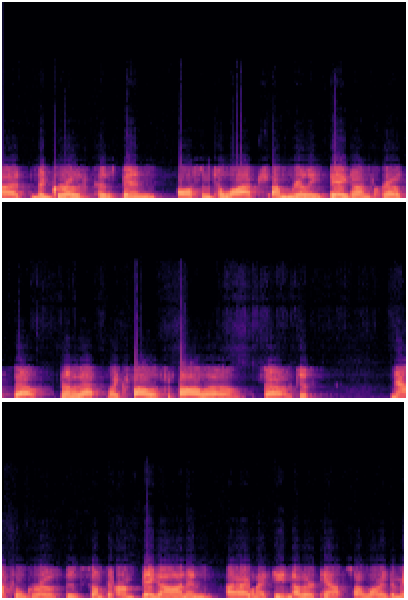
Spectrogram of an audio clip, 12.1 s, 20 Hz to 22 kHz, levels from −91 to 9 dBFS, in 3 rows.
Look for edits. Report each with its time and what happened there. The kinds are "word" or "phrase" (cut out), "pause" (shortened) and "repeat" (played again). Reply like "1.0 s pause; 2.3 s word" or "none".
3.7 s phrase; 4.5 s pause; 6.5 s pause; 9.2 s word; 10.5 s phrase

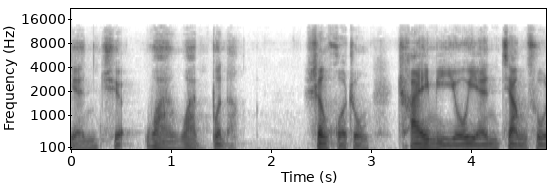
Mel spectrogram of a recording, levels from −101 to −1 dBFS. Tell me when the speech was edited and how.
1.7 s pause

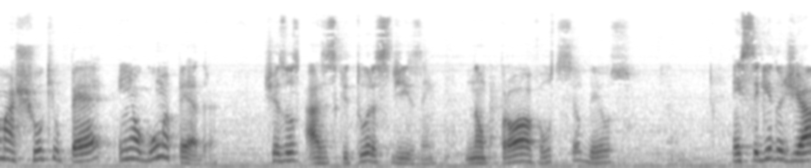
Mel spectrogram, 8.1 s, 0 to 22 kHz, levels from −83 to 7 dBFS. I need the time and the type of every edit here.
3.0 s word; 3.9 s word; 4.9 s word; 5.5 s word

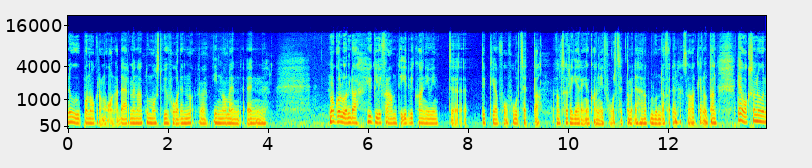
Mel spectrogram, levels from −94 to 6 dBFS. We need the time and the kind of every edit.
none

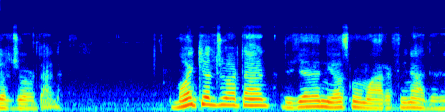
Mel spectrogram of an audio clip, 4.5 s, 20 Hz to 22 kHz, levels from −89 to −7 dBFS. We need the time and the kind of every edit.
2.8 s pause

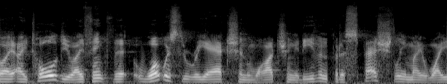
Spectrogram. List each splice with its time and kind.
3.3 s phrase

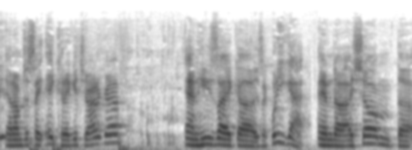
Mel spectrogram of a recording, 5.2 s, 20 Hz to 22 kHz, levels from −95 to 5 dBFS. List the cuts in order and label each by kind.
3.9 s pause

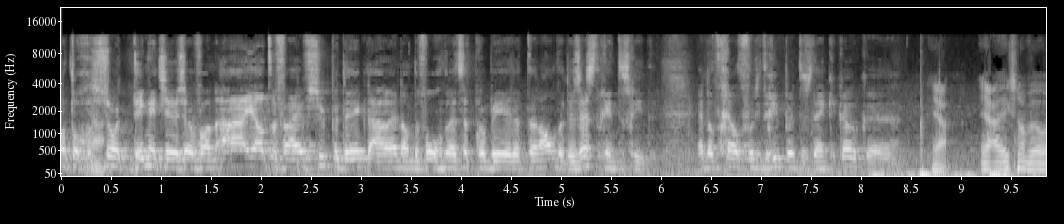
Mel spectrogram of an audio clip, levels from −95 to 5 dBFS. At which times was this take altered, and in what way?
none

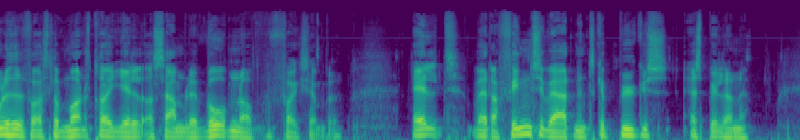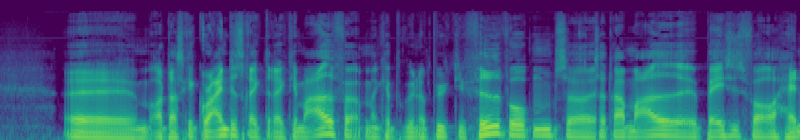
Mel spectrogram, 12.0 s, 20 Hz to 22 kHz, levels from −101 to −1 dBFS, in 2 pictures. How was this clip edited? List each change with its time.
10.5 s word

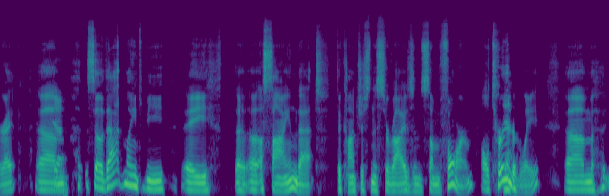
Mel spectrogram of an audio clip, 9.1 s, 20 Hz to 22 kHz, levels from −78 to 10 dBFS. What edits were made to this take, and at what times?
3.4 s word; 7.2 s pause

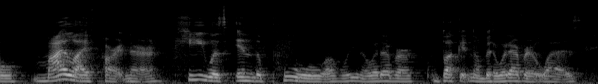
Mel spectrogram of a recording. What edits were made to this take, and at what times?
4.9 s word

